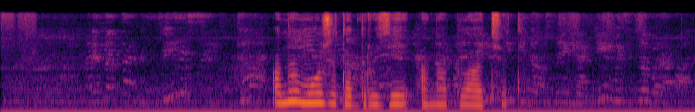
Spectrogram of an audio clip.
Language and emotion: Russian, sad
